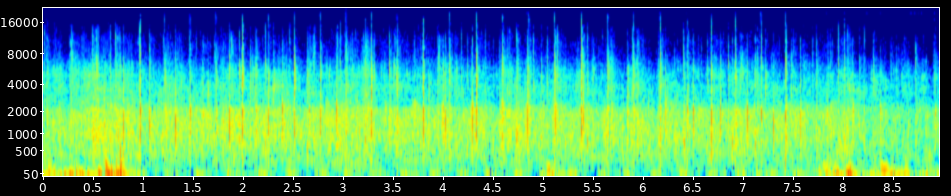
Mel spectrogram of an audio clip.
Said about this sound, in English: Thank you, candidates. Can we get a round of applause for your candidates, please?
